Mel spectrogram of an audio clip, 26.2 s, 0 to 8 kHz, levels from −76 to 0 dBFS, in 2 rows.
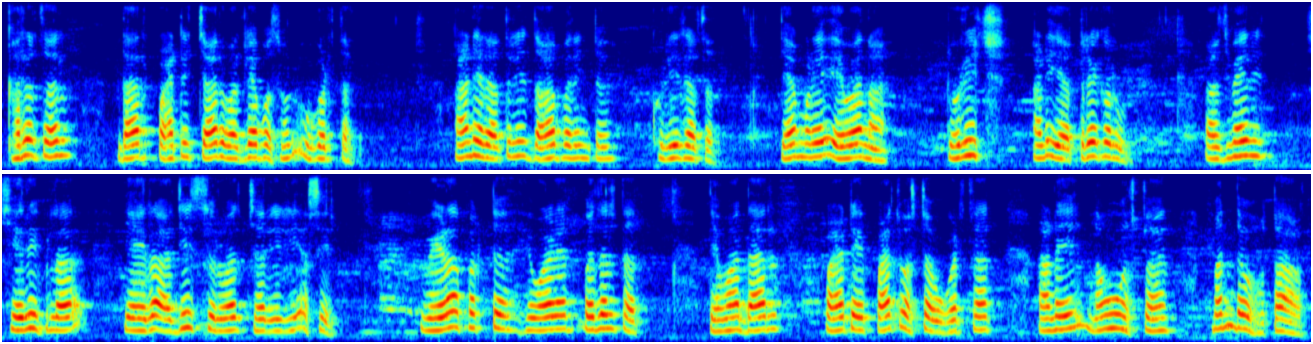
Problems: none marked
